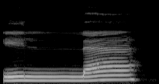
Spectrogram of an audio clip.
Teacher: you're holding on to the first one with the sukoon for just a tiny bit longer to get to the next same letter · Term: the double letter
